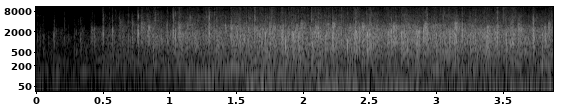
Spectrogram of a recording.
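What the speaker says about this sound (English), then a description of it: "If only Mr. Wayne, my campaign's largest backer, could have heard that applause" A crowd at a Harvey Dent campaign rally in Batman: The Telltale Series breaks into applause. The clapping swells quickly from quiet to a dense, sustained roar.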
